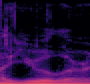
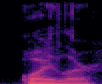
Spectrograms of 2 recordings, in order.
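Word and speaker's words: Euler: you know you could do uh uler as well Oiler sorry Oiler pronouncing it wrong um and then here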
